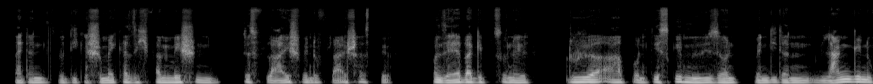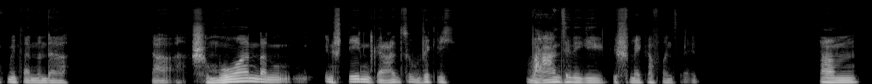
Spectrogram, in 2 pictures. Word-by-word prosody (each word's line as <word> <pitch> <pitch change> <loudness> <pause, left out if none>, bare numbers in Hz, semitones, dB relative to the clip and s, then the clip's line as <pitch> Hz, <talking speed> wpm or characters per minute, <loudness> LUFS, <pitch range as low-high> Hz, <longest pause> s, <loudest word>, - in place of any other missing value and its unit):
weil 85 - -2
dann 95 +1 -1
so 90 - -6
die 90 +1 -8
Geschmäcker 95 +4 0
sich 95 0 -5
vermischen, 95 -1 0 0.2
das 110 -3 -3
Fleisch 95 +4 -2
wenn 100 - -3
du 100 - -4
Fleisch 95 +5 -3
hast 105 -3 -8
von 105 - -5
selber 100 +3 +3
gibt 100 +1 -7
so - - -7
'ne 100 -1 0 0.4
Brühe 110 +2 +4
ab 100 -7 -4
und 95 -2 -5
das 105 -3 0
Gemüse. 95 -5 +2
Und 95 0 +1
wenn 95 0 0
die 100 - -3
dann 95 -1 -2
lang 95 +8 +3
genug 110 -3 +2
miteinander 90 -4 -1 0.8
da 80 0 -7
schmoren, 125 +10 +6
dann 115 +1 -1 0.2
entstehen 120 +2 +2
grad 100 +1 -2
so 105 -4 -5
wirklich 105 -3 -4 0.7
wahnsinnige 100 -3 +2
Geschmäcker 95 -1 -3
von 85 -1 -8
sel 100 +3 -19 1.2
Ähm 100 0 +4
100 Hz, 145 wpm, -24 LUFS, 95-105 Hz, 1.2 s, schmoren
